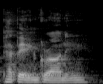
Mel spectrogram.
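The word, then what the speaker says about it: Pepe in Grani: And you talk about Franco Pepe and his restaurant, Pepe and Grani. And I apologize for my Italian. – You totally nailed it. That pronunciation was flawless.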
